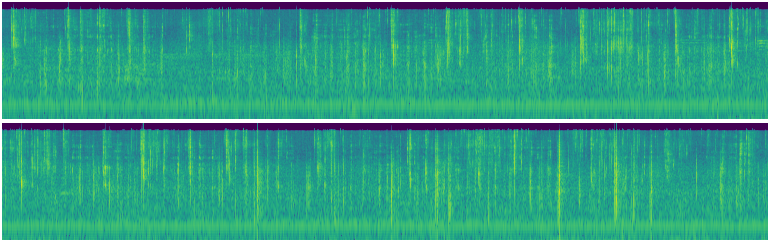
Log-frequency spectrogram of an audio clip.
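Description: Close-miked eating of spicy chicken curry and rice by hand: biting and chewing with many sharp mouth clicks and smacks, and a low steady hum underneath.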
